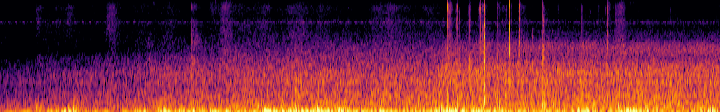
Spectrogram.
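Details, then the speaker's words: Vintage Emerson box fan, all original-looking including the capacitor, freshly cleaned with motor oiled, on low speed in exhaust mode: soft, steady low hum with even airflow and no rattles or scraping. Runs smoothly; normal running. "Oh yeah, very good runner. Leaves a nice breeze."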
